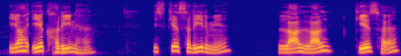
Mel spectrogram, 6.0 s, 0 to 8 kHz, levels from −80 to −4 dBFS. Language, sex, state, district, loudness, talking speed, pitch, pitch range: Hindi, male, Bihar, East Champaran, -18 LUFS, 100 wpm, 155 Hz, 135-175 Hz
